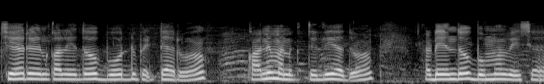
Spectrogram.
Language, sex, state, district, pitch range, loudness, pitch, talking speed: Telugu, male, Andhra Pradesh, Sri Satya Sai, 225-250 Hz, -14 LUFS, 235 Hz, 130 wpm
